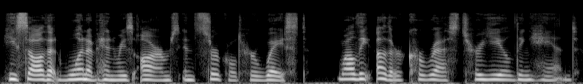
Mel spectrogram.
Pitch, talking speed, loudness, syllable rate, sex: 210 Hz, 175 wpm, -17 LUFS, 5.0 syllables/s, female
